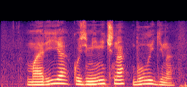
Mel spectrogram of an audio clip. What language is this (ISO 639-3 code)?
rus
